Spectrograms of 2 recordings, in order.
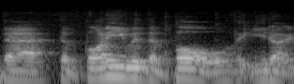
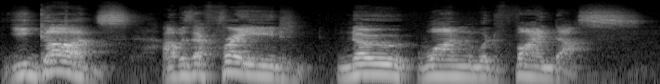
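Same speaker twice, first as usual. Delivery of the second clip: loud, very slow, drawn-out pirate voice; 6 semitones higher, 6 dB louder than usual. Narrating a scene, voicing an orb that calls out, in a pirate voice. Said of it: "So the orb sounds like a pirate".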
